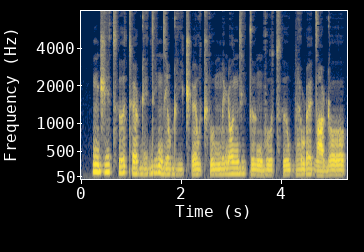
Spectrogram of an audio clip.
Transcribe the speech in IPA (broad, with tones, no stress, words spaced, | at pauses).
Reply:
nd͡ʒe̤˦t͡sʼɯ˨˦tʰø˨ ɖe̤˨d̪i̤˦ ndi˨wɖʱi̤˨t͡ʃʼø˨wt͡ʃʼu˨ mi˨ɳo˦ndi̤˦ t̪ɯ˨ ŋɡu˨ t͡sʼɯ˨wbæ̤˦wɽø˦d̪ɑ˨ ɖo˦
